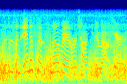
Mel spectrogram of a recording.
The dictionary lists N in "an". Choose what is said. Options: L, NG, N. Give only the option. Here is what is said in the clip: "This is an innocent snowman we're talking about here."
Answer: N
